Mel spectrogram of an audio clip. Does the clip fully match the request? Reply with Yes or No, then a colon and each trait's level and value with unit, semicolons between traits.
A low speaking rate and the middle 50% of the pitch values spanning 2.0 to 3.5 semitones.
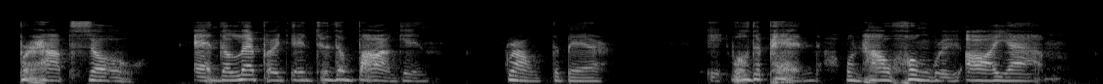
Yes: slow, 105 wpm; average, 2.9 semitones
